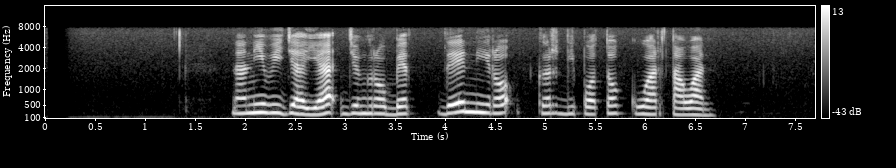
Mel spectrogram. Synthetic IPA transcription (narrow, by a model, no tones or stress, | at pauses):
naniwid͡ʒajad͡ʒɨŋrɔbɛt̪̚dɛniɾɔʔkɨrdipɔt̪ɔkuwart̪awan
